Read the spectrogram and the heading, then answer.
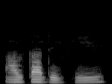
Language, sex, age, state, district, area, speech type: Santali, male, 30-45, West Bengal, Dakshin Dinajpur, rural, spontaneous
